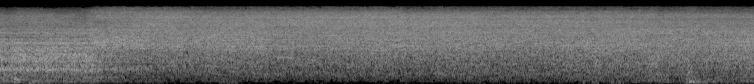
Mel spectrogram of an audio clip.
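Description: A steam locomotive's steam hisses loudly as it vents.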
